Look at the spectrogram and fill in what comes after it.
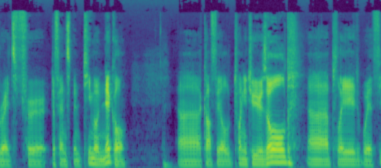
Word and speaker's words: Caulfield: I'm assuming it's pronounced the same Caulfield. – As Caulfield, but it's spelled differently.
